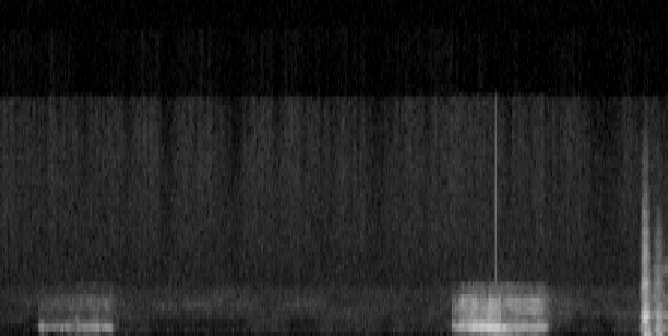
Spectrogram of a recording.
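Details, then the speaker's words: Rescue pug adopted that day snoring loudly while asleep, with the nasal sound of a short-nosed breed, heard over a live call-in show. "Is that the dog? Oh yeah, this is my dog's been snoring. Oh, that is so cute."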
